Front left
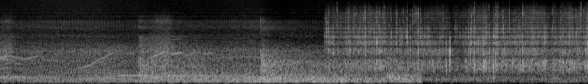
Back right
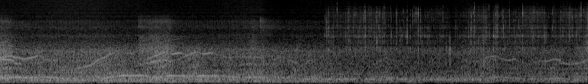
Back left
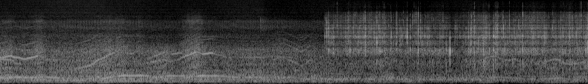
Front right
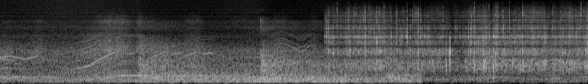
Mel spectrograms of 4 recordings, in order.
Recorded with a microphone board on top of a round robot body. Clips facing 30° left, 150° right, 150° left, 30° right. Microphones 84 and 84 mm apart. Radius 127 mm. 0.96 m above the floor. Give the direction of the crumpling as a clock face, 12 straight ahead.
12 o'clock.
